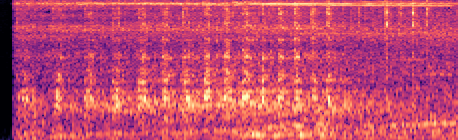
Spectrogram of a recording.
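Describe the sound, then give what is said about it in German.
A yarn winding machine runs in a workshop of the German Institute for Textile Research in Denkendorf near Stuttgart, drawing yarn from large floor rolls over wheels onto a smaller spool core. It gives a steady whirring hum with rapid, regular ticking pulses and a thin high whine. “In einer Werkstatt des Deutschen Instituts für Textilforschung in Denkendorf bei Stuttgart läuft eine Spulmaschine. Von großen Rollen auf dem Boden wird Garn abgewickelt, über verschiedene Räder gezogen und zum Schluss auf einem kleineren Spulkern”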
